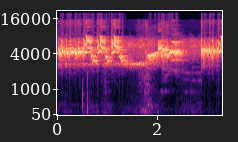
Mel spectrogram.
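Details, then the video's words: Caged white-rumped shama singing erratically, a dense, loud stream of high buzzy chatter and twitters with a short quieter gap near the end. "burung sogon konslet"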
